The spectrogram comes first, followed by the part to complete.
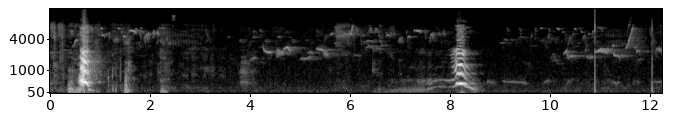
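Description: A dog barks twice, once near the start and again about eight seconds in, the second bark rising and then falling in pitch. Small birds chirp faintly in between.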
